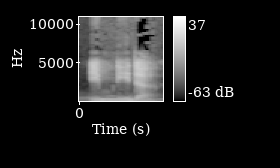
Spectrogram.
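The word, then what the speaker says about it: 입니다: untuk contoh yang pertama adalah ibtida harusnya dibaca Ibnu tapi salah yang benar dibaca imnida tulisan tetap cuma cara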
